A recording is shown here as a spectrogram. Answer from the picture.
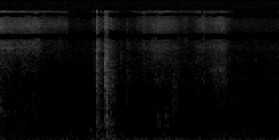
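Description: Near silence: faint rustling of linen and thread handled during hand sewing, with one slightly louder soft rustle a little under a second in.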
